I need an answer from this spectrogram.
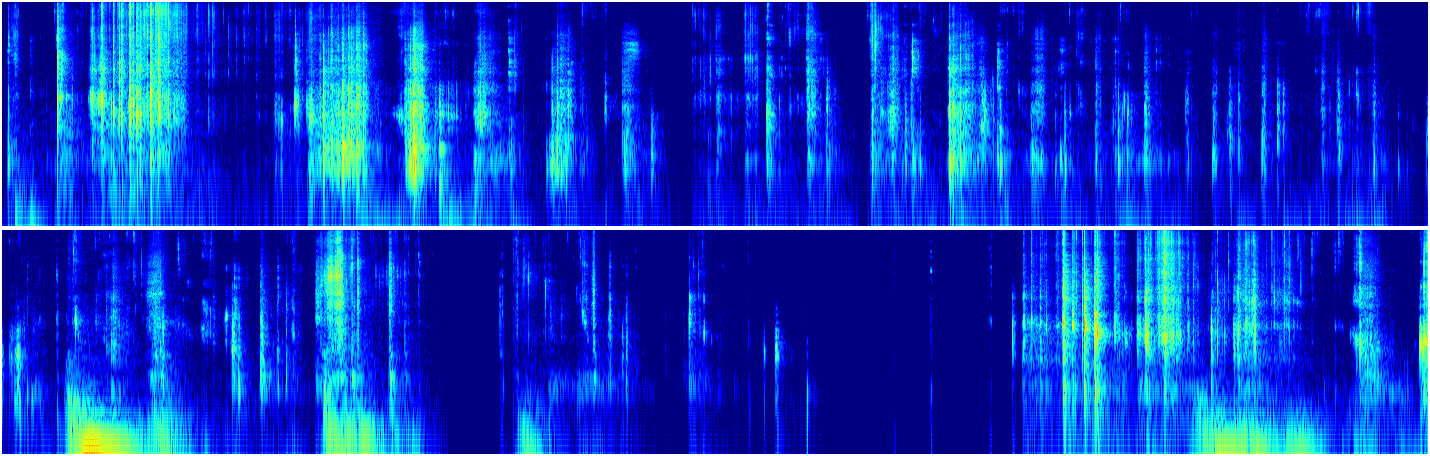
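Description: Close-miked crunching and chewing of crispy baked garlic baguette, in separate bites and bursts of crunch with quieter chewing between. A few low bumps come in the middle.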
